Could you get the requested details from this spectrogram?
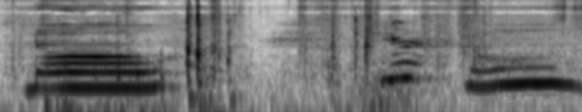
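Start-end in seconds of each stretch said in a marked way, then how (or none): none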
